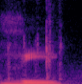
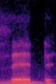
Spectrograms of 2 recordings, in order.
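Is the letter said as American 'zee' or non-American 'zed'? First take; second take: zee; zed. First: The letter is said the American way. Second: The letter is said the non-American way. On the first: The speaker calls it wrong. "Only Americans call it Z" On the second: The speaker calls it right. "The correct the correct way to pronounce it is Z"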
